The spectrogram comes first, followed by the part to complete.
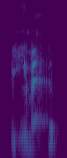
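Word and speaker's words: Beaman: A and the man sometimes it's just said bman it's b e a m an so uh bman bman apparently it's their mascot some a guy they knew they called the bman uh not the bman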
